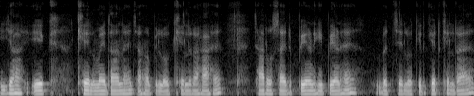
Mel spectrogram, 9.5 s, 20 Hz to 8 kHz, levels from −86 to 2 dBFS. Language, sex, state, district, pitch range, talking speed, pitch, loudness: Hindi, male, Bihar, Araria, 95-110 Hz, 160 wpm, 100 Hz, -25 LUFS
